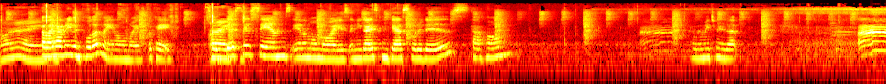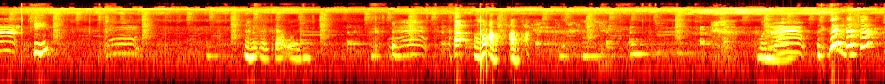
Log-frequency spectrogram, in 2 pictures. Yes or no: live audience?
no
